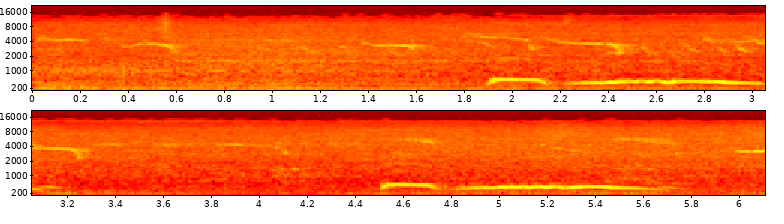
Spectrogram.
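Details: Ring-necked dove calling twice, each call a short higher note leading into a longer, mellow, slightly wavering coo. Scattered high chirps from other birds and a low background hum are also heard.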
